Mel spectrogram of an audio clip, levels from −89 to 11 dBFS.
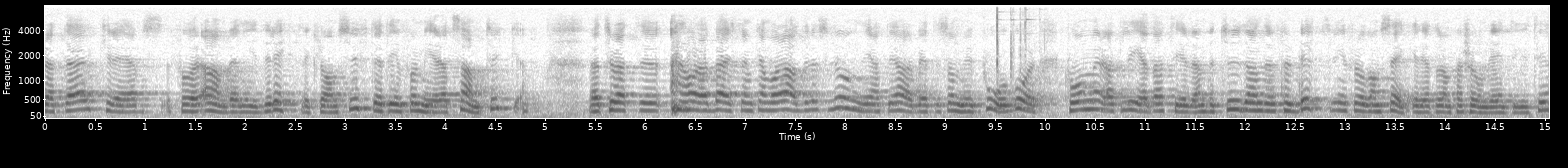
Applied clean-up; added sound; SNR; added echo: none; Shatter; 19 dB; none.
